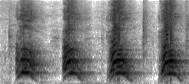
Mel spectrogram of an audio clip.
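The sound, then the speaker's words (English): A dog barks four times in a steady, evenly spaced rhythm, each bark loud and sharp, with brief silences between them and no voices. “Okay, well, not just people being safe, but dogs too.”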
